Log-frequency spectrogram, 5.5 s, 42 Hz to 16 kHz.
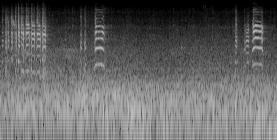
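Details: Zebra finch adult pair with their three juveniles, recorded 25 July 2022: a burst of rapid, stacked, buzzy chirps opening the recording, then single nasal, trumpet-like beeps near the middle and end over a low background hum.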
